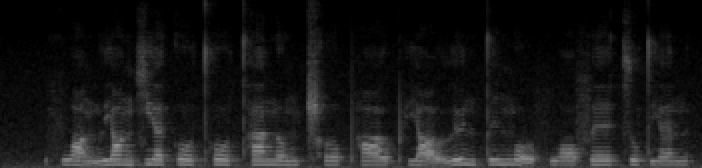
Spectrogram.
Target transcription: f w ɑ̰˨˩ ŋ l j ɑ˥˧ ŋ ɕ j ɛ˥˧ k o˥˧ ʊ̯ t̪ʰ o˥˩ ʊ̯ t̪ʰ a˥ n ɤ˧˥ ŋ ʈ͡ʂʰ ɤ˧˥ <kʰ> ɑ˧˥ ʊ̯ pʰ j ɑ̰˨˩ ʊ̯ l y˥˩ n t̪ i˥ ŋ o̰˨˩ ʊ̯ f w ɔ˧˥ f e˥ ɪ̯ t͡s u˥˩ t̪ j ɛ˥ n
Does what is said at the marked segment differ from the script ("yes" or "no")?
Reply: yes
